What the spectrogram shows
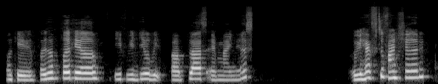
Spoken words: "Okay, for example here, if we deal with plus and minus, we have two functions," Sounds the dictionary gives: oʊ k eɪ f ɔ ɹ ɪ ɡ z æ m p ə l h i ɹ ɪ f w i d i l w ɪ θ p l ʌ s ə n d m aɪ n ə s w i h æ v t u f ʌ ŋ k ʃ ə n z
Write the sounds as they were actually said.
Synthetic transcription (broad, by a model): oʊ k eɪ f ɔ ɹ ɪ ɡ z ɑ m p ə l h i l ɪ f w i d i l w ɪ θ p l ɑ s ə n m aɪ n ə s w i h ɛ f t u f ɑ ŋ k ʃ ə n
